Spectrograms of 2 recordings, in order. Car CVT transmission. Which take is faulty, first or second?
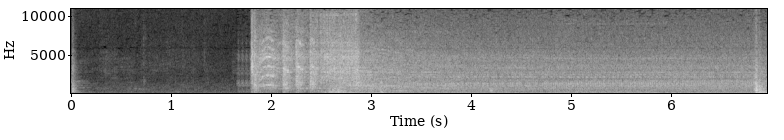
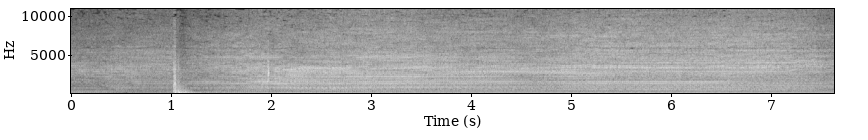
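second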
